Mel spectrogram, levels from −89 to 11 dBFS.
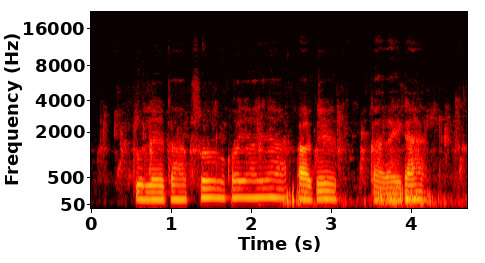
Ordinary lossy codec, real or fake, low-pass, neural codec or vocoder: MP3, 64 kbps; real; 14.4 kHz; none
